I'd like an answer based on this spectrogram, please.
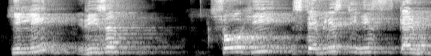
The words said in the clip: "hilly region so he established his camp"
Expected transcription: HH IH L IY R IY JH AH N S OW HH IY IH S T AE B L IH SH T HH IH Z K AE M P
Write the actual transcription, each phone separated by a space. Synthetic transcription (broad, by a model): HH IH L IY R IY Z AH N S OW HH IY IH S T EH B L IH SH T HH IH Z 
